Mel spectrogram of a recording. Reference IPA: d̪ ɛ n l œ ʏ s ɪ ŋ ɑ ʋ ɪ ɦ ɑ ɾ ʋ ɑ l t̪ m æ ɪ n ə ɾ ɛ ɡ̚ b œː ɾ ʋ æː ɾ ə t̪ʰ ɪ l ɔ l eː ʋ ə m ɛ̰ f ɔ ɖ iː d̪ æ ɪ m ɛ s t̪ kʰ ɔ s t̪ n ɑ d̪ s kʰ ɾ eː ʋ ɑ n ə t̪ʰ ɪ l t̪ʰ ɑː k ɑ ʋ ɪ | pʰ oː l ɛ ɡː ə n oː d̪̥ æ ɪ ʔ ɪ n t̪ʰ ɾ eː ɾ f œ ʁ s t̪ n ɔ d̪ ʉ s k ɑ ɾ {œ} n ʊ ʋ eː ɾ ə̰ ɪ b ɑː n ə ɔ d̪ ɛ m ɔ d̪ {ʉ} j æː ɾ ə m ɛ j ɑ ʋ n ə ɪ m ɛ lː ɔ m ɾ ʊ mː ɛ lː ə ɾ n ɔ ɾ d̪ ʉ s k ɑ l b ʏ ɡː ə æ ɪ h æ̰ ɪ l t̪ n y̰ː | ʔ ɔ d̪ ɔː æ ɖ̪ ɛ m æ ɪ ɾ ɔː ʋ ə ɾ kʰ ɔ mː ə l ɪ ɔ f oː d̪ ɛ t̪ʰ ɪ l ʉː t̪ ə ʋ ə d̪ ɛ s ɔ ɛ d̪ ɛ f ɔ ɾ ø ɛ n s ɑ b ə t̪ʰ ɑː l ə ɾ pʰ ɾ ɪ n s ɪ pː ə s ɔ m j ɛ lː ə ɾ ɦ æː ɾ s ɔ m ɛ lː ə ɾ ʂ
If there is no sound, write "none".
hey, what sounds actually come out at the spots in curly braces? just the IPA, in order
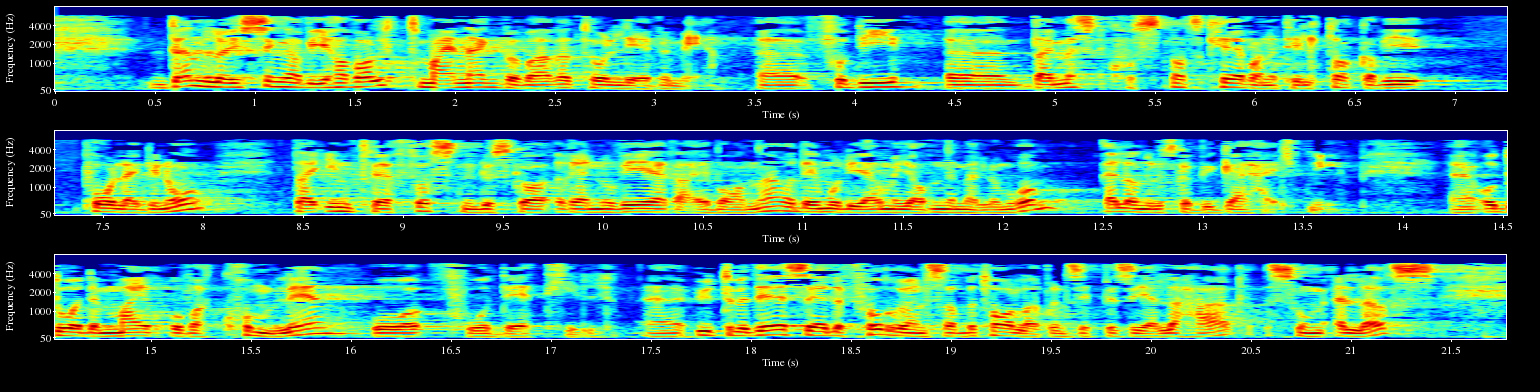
ɛ, ʉ

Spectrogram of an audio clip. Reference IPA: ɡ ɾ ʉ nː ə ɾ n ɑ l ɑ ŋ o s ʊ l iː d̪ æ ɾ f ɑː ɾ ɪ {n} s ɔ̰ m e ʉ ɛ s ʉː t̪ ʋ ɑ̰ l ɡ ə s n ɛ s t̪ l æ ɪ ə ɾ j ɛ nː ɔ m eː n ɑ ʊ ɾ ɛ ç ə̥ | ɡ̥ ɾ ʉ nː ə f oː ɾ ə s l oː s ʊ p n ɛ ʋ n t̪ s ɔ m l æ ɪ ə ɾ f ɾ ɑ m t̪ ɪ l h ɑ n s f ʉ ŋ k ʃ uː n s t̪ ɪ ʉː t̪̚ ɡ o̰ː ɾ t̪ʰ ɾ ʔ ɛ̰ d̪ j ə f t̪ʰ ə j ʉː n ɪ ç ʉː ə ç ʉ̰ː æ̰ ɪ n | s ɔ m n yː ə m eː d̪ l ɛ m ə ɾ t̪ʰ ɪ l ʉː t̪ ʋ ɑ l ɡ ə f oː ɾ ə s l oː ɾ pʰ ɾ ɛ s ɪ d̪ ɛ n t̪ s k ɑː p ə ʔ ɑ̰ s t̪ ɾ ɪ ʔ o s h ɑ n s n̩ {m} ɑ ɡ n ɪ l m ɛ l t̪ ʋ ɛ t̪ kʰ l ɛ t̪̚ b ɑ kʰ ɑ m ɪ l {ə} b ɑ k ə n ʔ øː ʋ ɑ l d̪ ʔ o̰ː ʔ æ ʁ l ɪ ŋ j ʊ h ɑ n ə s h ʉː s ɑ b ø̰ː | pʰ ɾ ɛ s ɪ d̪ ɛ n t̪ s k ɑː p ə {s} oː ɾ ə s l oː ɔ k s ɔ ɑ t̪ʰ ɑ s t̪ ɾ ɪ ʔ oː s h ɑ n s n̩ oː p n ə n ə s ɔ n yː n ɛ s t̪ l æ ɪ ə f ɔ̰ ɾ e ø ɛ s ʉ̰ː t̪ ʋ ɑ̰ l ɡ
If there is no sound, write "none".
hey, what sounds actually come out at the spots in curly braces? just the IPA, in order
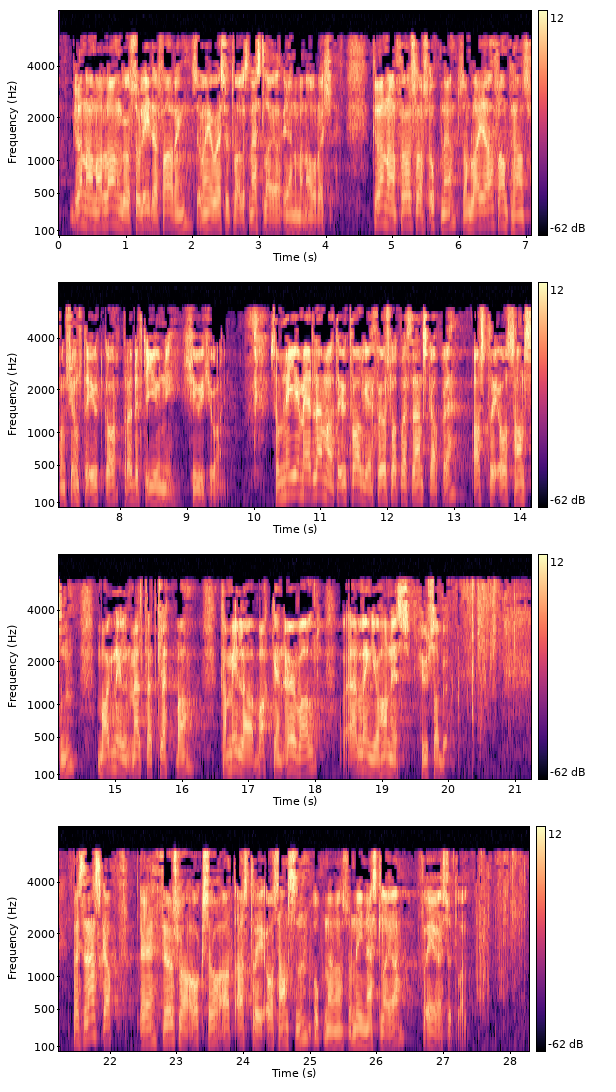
ŋ, m, ɑ, f

